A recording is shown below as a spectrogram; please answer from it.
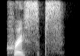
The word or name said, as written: crisps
